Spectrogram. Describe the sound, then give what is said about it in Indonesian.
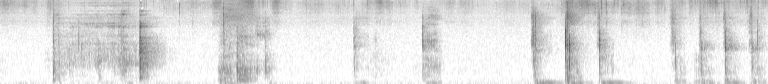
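Knife chopping food very finely on a cutting board that rattles and wobbles, while preparing nuggets for frying, producing irregular bursts of sharp clacks and knocks, some rapid, some spaced out, with brief gaps between. “siap kak sekarang gue persiapan goreng nugget ini talenannya kenapa kayak terombang ambing gitu sih kak terambang”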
